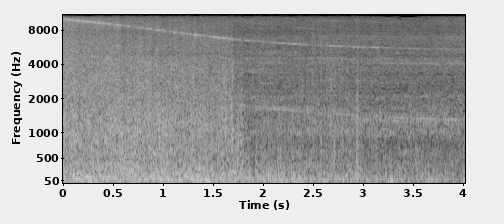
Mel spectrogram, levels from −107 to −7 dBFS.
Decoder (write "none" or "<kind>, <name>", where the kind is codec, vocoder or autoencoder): none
